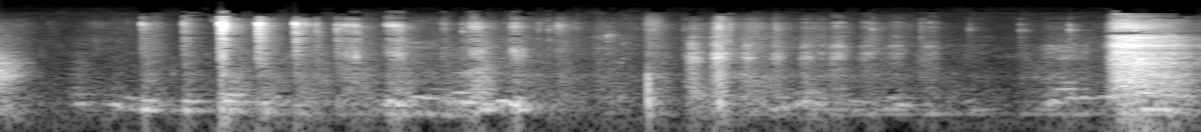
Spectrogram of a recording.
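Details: A kitten eating, with rapid wet clicking and smacking sounds, ending in a sharp hissy burst like a small sneeze.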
